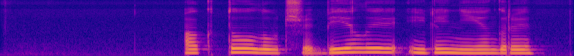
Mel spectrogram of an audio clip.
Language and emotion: Russian, sad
